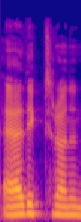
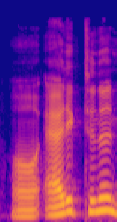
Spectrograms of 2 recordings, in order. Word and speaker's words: addict: 그 다음에 중독은 addict라는 단어를 잘 활용하시면 되는데요. addict는 명사로는 이제 중독된 사람이나 중독을 뜻하고 발음도 addict 이렇게 강세가 앞쪽에 가고요. 중독시키다라는 뜻으로 동사로 쓰면은 addict 이렇게 뒤쪽으로 강세가 가죠.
